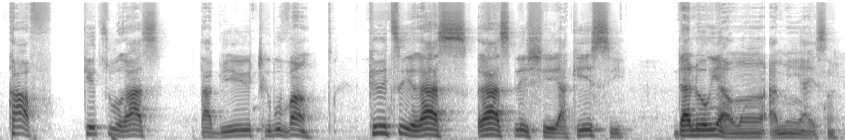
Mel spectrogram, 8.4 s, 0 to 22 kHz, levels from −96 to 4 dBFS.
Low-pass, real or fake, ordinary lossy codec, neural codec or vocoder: none; real; none; none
